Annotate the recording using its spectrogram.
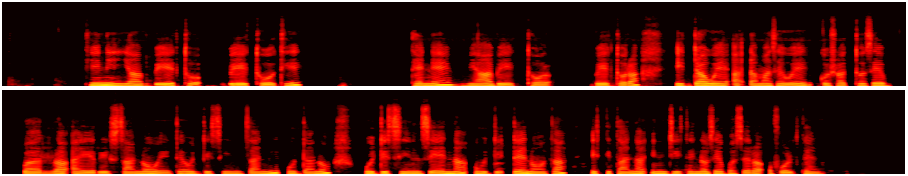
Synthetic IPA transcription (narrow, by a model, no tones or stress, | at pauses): t̪ʰinɪjɐ | beːt̪ʰːoːt̪i | t̪ɛnemɪjaːb | beːt̪ːɔɾɐ | ɪd̪ːɐweʔɐᶑɐmɐsɛweːɡɔʃɐt̪ːɔsɛ | b̥ɐrːɐʔɐɛɾɪsɐnːɔweːt̪ɛʊd̪ːɪsiːnsɐniʊd̪ɐnɔʊd̪ːɪsiːnseːnːɐʊd̪ɪᶑenoːt̪ɐ | ɪkːɪt̪ɐnːɐʔɪnd͡ʒiːt̪ɪnːɔsɛbɐsɛɾɐʔɔfɔlt̪eːnɔ̥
